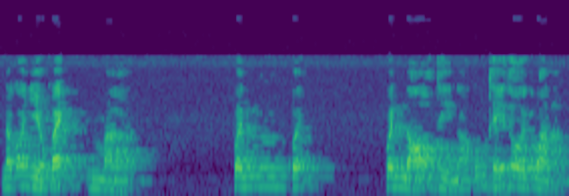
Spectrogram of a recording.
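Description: A man's voice: a little high, unhurried, a little mellow. A man with a Hanoi Vietnamese accent teaches English vocabulary, patiently repeating each word several times. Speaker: English teacher, channel host. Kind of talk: vocabulary lesson. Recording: roomy, dull lo-fi sound.

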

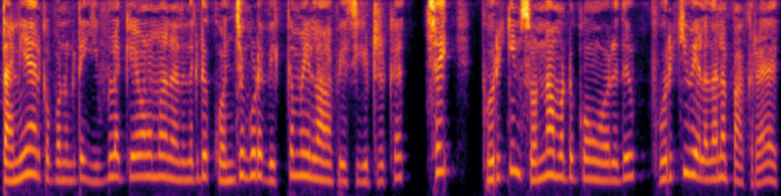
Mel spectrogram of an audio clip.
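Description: Fast high Tamil-accented woman for a cartoon dub, sharp scolding delivery, dry close recording. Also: dry recording. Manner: scolding and teasing. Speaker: voice actor in a cartoon. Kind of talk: animated cartoon dub acting.

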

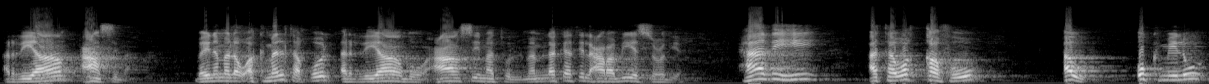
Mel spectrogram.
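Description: معلم لغة عربية يشرح القواعد خطوة بخطوة، يطرح الأسئلة على طلابه ثم يجيب عنها بنفسه. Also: male voice, a little high, bright, forceful tone, big-room sound. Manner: explains step by step, asks the class questions and answers them. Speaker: Arabic teacher. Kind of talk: classroom language lesson.

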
